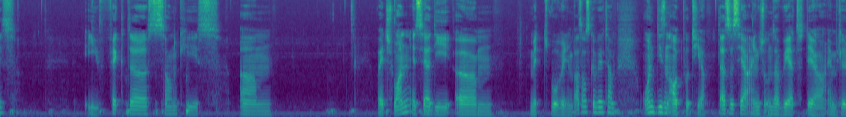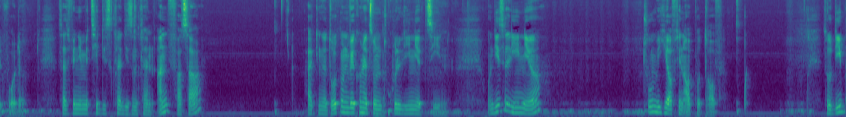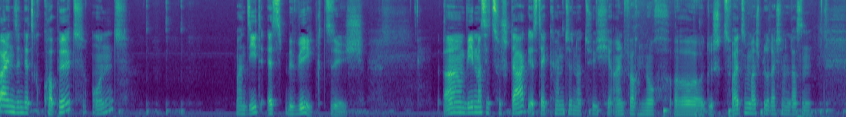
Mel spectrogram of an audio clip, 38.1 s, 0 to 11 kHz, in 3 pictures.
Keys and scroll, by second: 35.7 shift+/.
